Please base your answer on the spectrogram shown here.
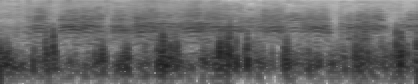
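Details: A crowd of northern gannets in a feeding frenzy alongside common dolphins at sea north of Coll gives harsh, grating, goose-like calls, overlapping in rough bursts several times a second, over a low background rumble.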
